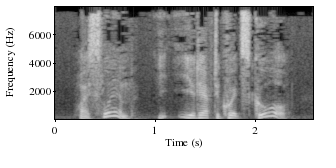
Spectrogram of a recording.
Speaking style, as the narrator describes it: Joe cried out

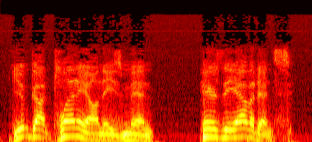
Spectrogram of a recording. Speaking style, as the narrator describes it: He called out

